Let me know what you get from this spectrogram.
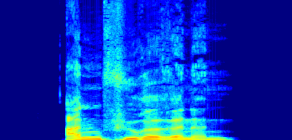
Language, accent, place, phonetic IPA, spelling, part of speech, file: German, Germany, Berlin, [ˈanˌfyːʁəʁɪnən], Anführerinnen, noun, De-Anführerinnen.ogg
- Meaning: plural of Anführerin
